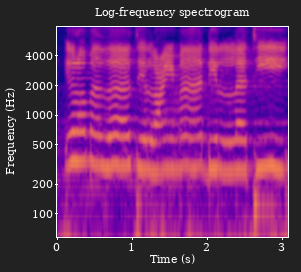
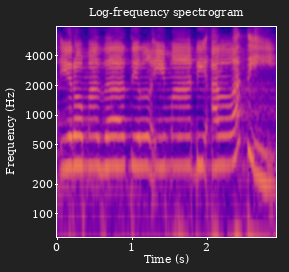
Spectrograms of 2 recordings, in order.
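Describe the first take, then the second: First: The words run together and the 'a' is dropped. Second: The 'a' of allati is sounded separately. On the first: The speaker calls it right. "kalau ayat tujuh dan delapan kita wasolkan" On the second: The speaker calls it wrong.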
